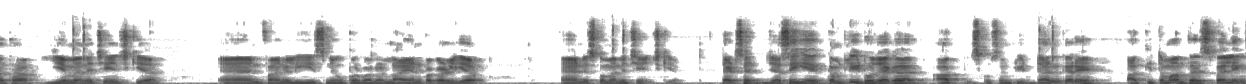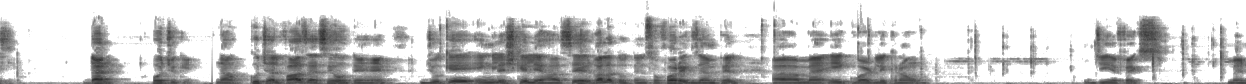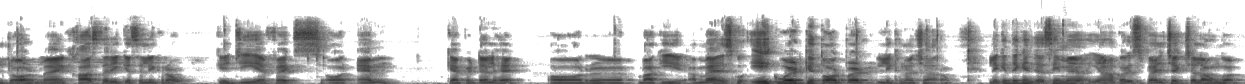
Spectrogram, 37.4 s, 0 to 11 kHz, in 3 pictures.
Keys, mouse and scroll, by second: 2.9 click, 6.1 click, 10.4 click, 16.5 space, 16.8 click, 17.0 space, 20.0 click, 22.3-25.6 typing, 27.1 click, 31.0-34.2 drag.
